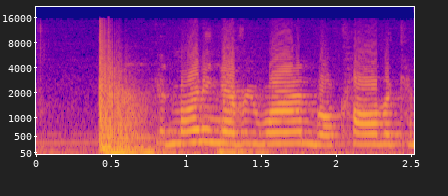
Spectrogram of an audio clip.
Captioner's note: gavel bangs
